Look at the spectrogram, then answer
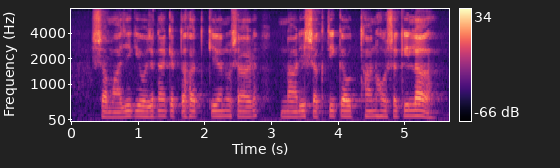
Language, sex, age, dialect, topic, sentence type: Magahi, male, 25-30, Western, banking, question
